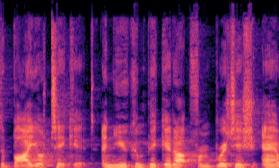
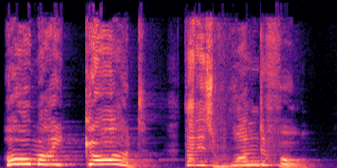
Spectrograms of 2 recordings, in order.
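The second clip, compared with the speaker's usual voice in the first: very high, loud, slow shriek of joy; mother screaming with joy down the phone; joyful scream; 5 dB louder, slower than usual. A narrator's reading. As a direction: scream with delight. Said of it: "The loudest scream came down".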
